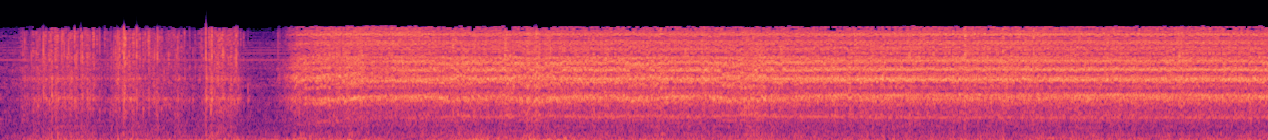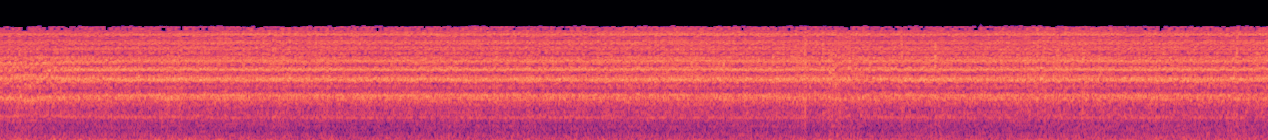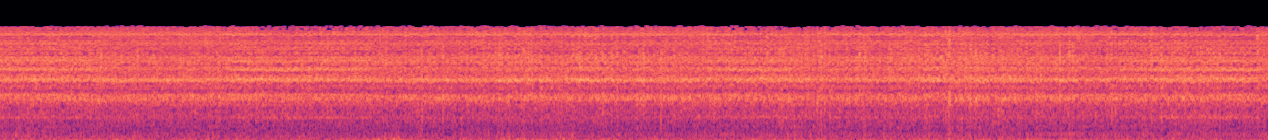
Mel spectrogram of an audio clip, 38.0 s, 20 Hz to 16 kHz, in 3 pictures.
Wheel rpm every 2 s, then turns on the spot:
20, 70, 160, 160, 160, 160, 160, 160, 160, 160, 160, 160, 160, 160, 170, 160, 160, 160, 160.
0-2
